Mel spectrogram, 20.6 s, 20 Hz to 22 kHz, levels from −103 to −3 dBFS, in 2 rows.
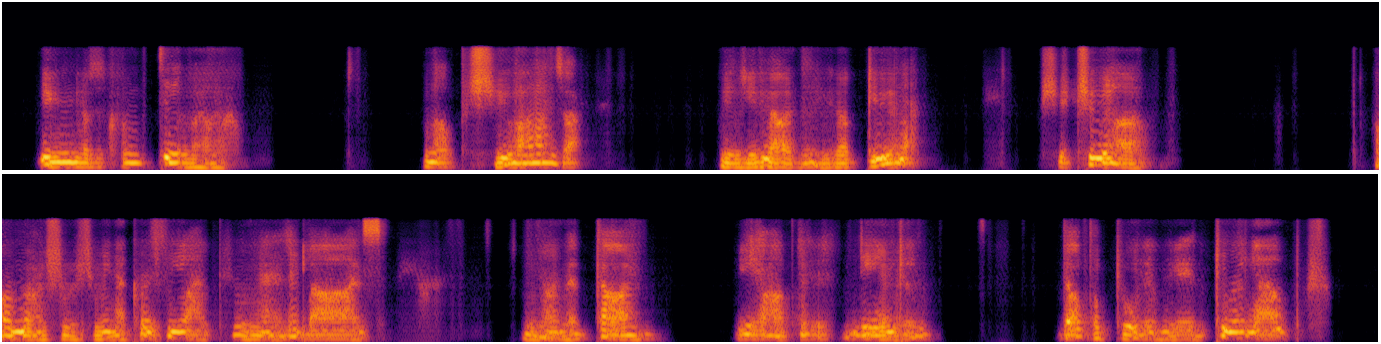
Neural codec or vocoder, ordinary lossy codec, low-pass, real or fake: codec, 16 kHz, 0.5 kbps, FreqCodec, smaller model; none; 7.2 kHz; fake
